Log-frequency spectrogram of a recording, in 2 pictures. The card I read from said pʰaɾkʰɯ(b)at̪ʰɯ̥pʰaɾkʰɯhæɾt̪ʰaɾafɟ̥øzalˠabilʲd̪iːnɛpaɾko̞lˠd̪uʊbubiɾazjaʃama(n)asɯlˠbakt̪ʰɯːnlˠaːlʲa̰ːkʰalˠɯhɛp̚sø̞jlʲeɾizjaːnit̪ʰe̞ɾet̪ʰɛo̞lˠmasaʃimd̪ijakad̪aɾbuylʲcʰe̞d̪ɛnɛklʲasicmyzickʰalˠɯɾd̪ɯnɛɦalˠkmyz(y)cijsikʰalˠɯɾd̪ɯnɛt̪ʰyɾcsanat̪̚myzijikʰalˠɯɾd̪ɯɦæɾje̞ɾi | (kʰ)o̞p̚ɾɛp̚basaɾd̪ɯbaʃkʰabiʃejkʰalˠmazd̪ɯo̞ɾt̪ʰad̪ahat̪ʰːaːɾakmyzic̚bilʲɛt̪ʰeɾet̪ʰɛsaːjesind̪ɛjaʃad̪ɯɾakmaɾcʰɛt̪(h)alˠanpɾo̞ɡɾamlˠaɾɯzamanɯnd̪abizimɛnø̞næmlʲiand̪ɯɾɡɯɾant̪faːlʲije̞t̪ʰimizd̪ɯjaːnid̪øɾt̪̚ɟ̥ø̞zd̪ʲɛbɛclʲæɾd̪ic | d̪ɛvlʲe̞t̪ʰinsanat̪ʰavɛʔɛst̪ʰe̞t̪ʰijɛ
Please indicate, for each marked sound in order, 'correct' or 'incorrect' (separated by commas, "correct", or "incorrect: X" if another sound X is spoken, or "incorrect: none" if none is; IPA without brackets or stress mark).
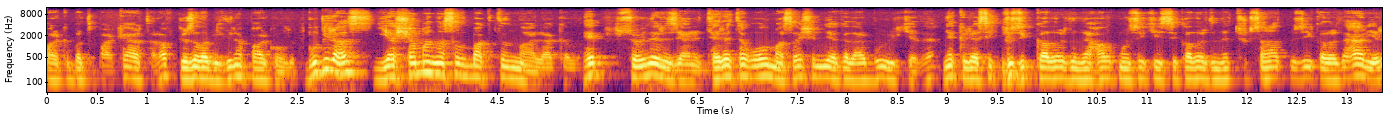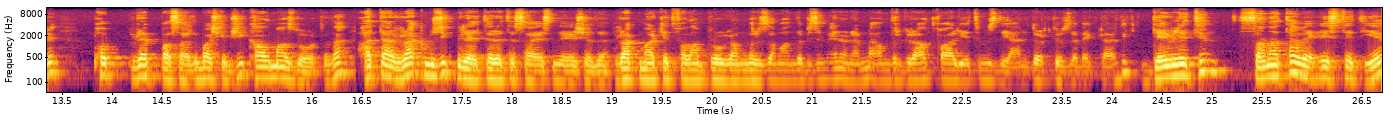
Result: correct, correct, incorrect: i, incorrect: pʰ, incorrect: f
